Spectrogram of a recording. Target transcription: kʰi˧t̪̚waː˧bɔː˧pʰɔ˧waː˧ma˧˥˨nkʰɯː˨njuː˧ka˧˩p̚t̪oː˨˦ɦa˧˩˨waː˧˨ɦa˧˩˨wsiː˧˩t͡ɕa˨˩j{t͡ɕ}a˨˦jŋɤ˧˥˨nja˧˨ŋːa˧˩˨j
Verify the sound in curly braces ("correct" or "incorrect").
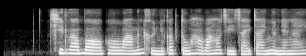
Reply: correct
